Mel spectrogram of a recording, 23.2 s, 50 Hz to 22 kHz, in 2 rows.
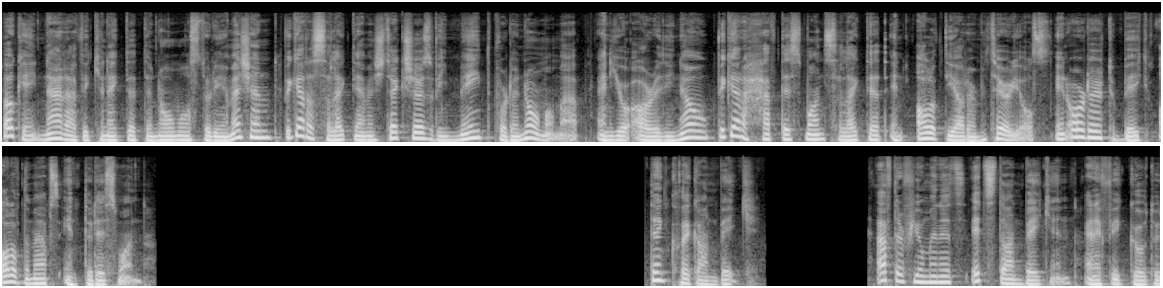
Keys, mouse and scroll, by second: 4.6 click, 4.9-6.2 middle drag, 6.3 middle click, 6.9-7.6 middle drag, 10.2 click, 11.8 click, 12.5 click, 17.2 click, 19.7 click, 20.2 F10, 20.8 F10, 20.8 click.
